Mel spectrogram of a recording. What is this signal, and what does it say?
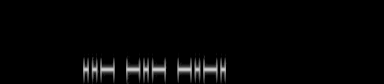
Morse code, heard as a keyed tone, about 28 wpm, 700 Hz. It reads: UKC
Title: USA Call Sign Postfixes - 3 Letters 28wpm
